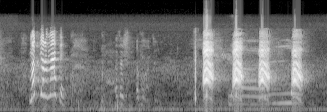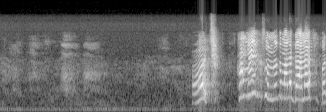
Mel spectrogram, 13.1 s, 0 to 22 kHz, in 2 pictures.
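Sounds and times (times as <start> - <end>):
crow cawing: 3.3 - 6.4.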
